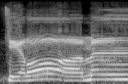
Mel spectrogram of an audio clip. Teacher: الف مدہ، الف سے پہلے زبر ہے، تو اس کو تھوڑا کھینچ کر پڑھنا ہے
